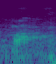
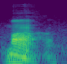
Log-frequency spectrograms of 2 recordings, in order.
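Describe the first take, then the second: First: The pitch stays low throughout. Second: The pitch drops sharply downward. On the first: "the low tone ma" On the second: "the dropping tone ma"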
